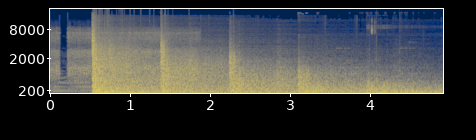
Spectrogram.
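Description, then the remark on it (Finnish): A generator on asphalt blows up with a sudden loud, deep boom, followed by a sustained heavy roar with a few more cracking bursts rumbling through it as its container starts to smoke and catch fire. No one speaks. “Aggregaatti räjähti ja kontti alkoi savuttaa.”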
